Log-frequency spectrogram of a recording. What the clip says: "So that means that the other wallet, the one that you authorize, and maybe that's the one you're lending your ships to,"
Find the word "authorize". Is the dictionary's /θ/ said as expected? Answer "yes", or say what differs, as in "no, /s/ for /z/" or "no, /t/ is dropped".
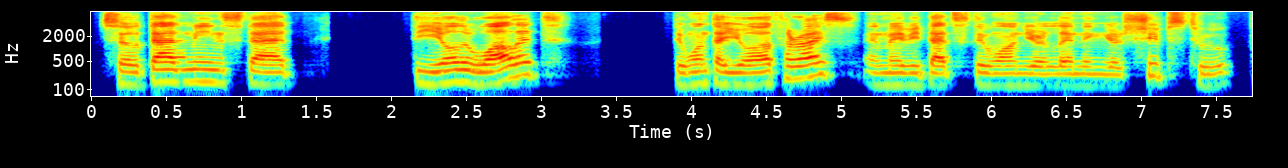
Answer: yes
